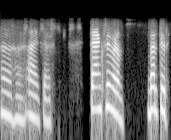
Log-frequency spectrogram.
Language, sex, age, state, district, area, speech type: Kannada, female, 60+, Karnataka, Belgaum, rural, conversation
